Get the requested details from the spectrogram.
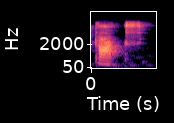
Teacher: O X eu pronuncio com som de KS. A letra X está representando dois fonemas.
